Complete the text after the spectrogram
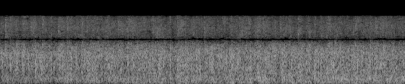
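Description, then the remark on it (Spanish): Steady, dense applause sent back in return to a listener in Canada, many hands clapping continuously at an even level for the full few seconds, with no voices standing out. “Y nos manda, nos manda unos aplausitos que nosotros también se lo respondemos de vuelta a nuestro querido oyente en Canadá.”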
